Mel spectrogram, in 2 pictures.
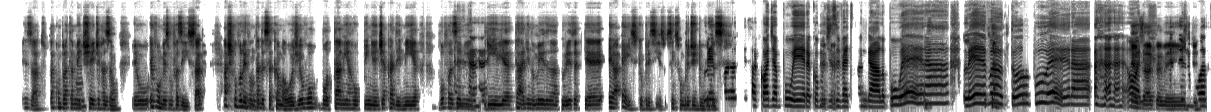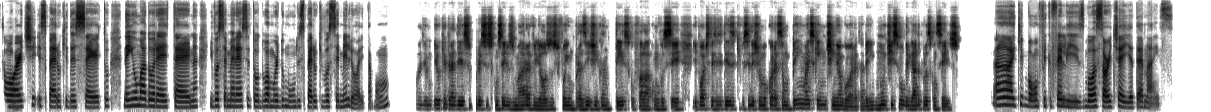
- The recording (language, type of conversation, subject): Portuguese, advice, Como posso superar o fim recente do meu namoro e seguir em frente?
- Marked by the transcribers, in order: laugh; laugh; singing: "poeira, levantou poeira"; unintelligible speech; laugh; joyful: "Exatamente"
